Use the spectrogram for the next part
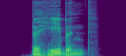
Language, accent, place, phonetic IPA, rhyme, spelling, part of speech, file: German, Germany, Berlin, [bəˈheːbn̩t], -eːbn̩t, behebend, verb, De-behebend.ogg
- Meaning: present participle of beheben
